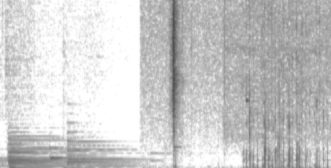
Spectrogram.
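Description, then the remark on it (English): A sustained musical chord fades out, a sharp click follows, then water bubbles and gurgles through a bong in a rapid, irregular burst of wet pops that continues to the end. “A faint voice can be heard bubbling up from the bong.”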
